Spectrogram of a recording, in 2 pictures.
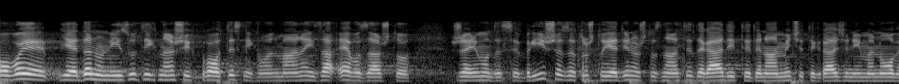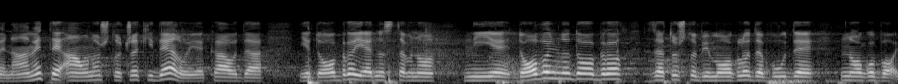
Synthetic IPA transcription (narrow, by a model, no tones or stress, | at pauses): o̞ʋojejɛd̪anuniːzut̪iːxnaʃixpɾo̞t̪esnixamand̪maːnaizaʔɛʋo̞zaʃt̪o̞ | ʒɛlimo̞d̪ase̞bɾiːʃezat̪o̞ʃt̪o̞jɛd̪ino̞ʃt̪o̞znaːt̪e̞d̪aɾaːd̪it̪ed̪anamet͡ɕet̪eɡɾad͡ʑanimano̞ʋe̞naːme̞t̪e̞ʔao̞noʃt̪o̞t͡ʃakid̪eluje̞kaod̪a | jed̪obɾo̞jɛd̪nost̪aʋno | nijed̪o̞ʋoʎnod̪o̞bɾo̞ | zat̪o̞ʃt̪o̞bimoɡlˠo̞d̪abud̪e | mno̞ɡo̞bo̞̰ʎe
